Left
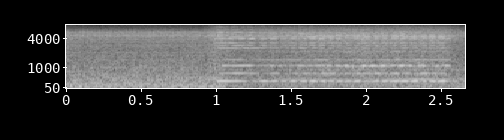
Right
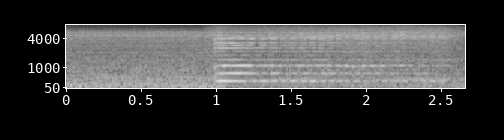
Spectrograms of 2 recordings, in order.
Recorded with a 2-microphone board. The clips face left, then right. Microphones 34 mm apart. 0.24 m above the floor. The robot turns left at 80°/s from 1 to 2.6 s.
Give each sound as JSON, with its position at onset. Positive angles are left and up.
{"t": 1.0, "sound": "a violin", "azimuth_deg": -120, "distance_m": 1.4}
